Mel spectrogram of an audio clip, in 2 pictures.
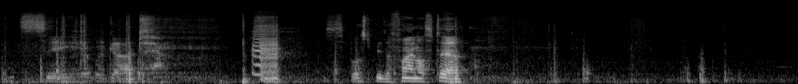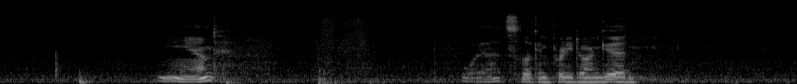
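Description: A cloth rubs and squeaks over a plastic cover.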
